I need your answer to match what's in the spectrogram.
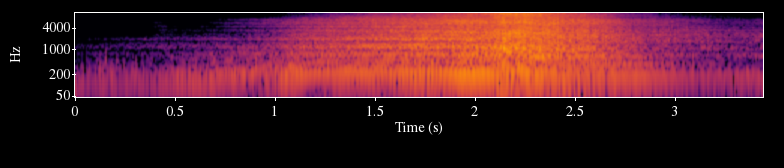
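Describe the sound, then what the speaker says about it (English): A 1971 Chevy C10 pickup with an LT1 V8 accelerates hard, its engine note climbing steadily and growing louder before easing slightly at the end, close and continuous with no voices. "The noise as well. LT1 sound absolutely brilliant."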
